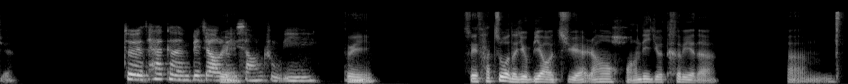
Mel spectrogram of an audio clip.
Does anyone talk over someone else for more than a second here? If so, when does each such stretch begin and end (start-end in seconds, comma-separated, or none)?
none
